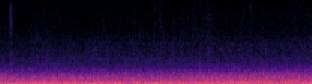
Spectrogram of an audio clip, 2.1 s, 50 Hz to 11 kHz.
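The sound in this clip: A Ferrari SF90 Stradale hybrid driving in electric mode gives a steady low rumble of road and tyre noise with no distinct engine note. The level stays even throughout and no one speaks.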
